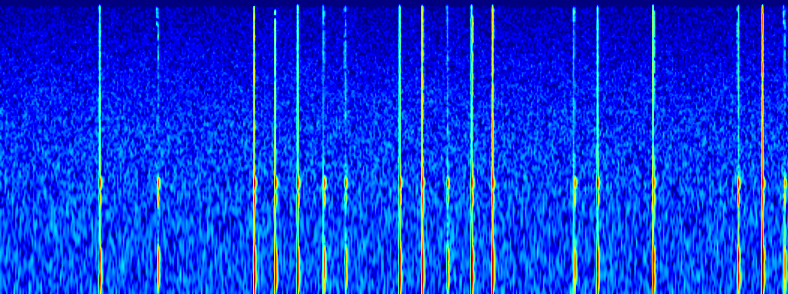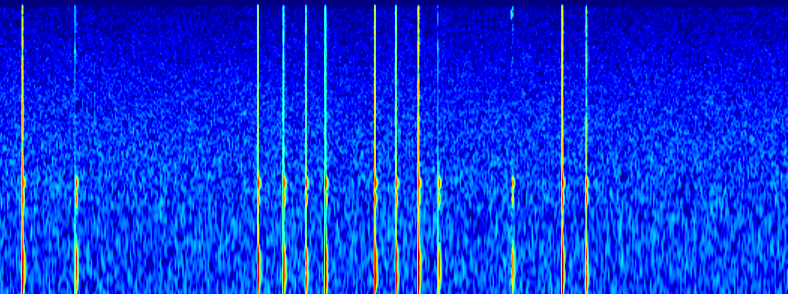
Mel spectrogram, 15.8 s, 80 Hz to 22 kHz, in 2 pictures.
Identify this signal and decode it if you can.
Tap code, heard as taps on a table, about 4 knocks a second. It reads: AZFQ TB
